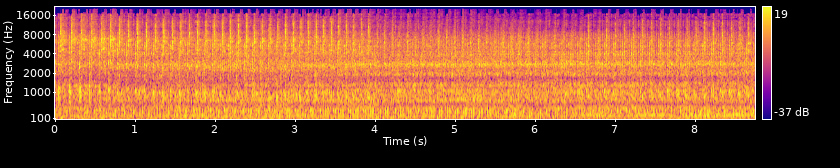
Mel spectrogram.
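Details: Kirloskar air-cooled diesel (10 kVA generator / concrete mixer engine) just fully rebuilt and bled of air: loud, fast, steady chatter at constant speed with no misses, surging or odd knocks; running normally.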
